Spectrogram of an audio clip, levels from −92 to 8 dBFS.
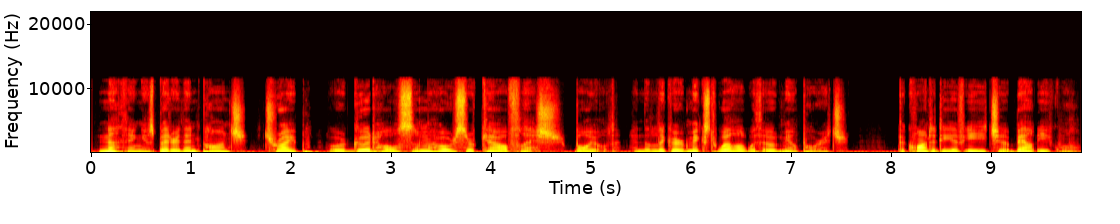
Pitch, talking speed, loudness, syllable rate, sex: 105 Hz, 170 wpm, -20 LUFS, 5.2 syllables/s, male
